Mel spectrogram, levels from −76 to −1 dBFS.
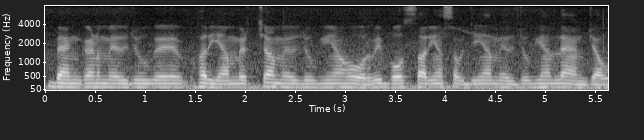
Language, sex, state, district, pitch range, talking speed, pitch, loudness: Punjabi, male, Punjab, Kapurthala, 120-125 Hz, 140 wpm, 125 Hz, -18 LUFS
